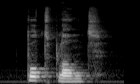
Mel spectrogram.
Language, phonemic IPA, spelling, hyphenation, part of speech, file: Dutch, /ˈpɔt.plɑnt/, potplant, pot‧plant, noun, Nl-potplant.ogg
- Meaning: a pot plant, a potted plant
